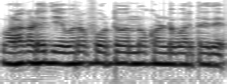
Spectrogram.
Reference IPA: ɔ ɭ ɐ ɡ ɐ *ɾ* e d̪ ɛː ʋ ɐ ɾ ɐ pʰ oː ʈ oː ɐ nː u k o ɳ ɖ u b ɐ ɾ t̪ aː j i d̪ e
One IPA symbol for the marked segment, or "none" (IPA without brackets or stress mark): ɽ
